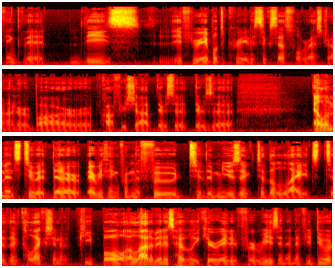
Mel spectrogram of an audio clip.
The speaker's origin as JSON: {"language": "English", "town": "Washington", "region": "District of Columbia", "country": "United States", "tie": "born or raised there", "said": "I grew up in Washington, D.C. in the area. Yeah, I am a native to D.C."}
